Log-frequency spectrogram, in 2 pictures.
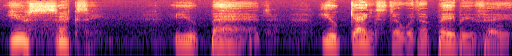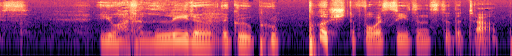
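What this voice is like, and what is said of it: Sultry public-radio announcer voice. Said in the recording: “my sexy NPR voice.”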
